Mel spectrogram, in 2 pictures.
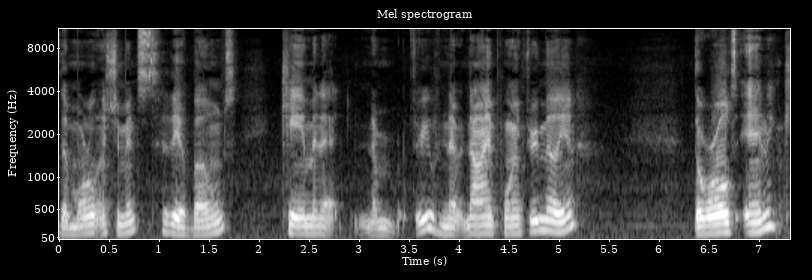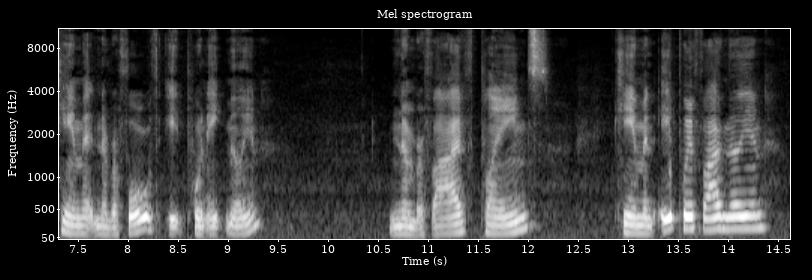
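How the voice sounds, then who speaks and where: An ordinary speaking voice moves along at a fairly slow pace. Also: man, medium pitch for a man, lively intonation. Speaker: podcast co-host. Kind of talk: reading box office list.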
